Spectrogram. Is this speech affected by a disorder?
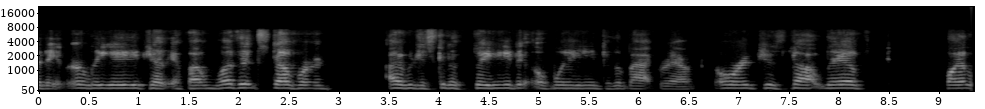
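Yes: cerebral palsy; hamstring releases.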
